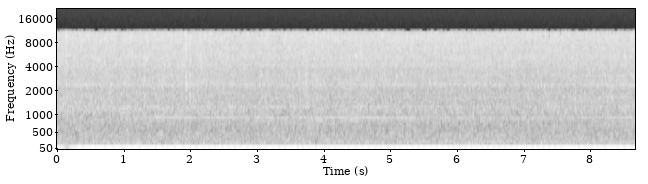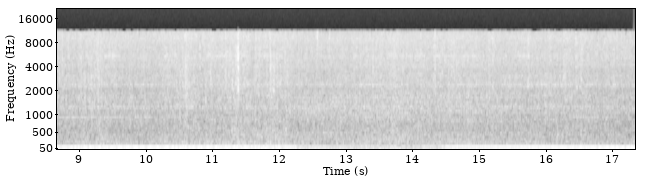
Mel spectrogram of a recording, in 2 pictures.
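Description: A Nissan Micra's turbocharged engine and road noise heard from inside the cabin while driving with the throttle closed, the engine at about 2,000 to 2,600 rpm: a steady low drone. It eases off briefly about twelve seconds in, then comes back.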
